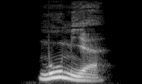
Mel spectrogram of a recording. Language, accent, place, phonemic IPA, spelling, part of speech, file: German, Germany, Berlin, /ˈmuːmi̯ə/, Mumie, noun, De-Mumie.ogg
- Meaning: mummy (embalmed corpse)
